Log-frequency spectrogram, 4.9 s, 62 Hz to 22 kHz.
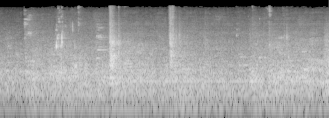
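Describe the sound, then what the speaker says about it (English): Lemon juice is poured into a cocktail at a bar: a few soft splashes and drips stand out over a faint, busy room background. "And 30 ml lemon juice."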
